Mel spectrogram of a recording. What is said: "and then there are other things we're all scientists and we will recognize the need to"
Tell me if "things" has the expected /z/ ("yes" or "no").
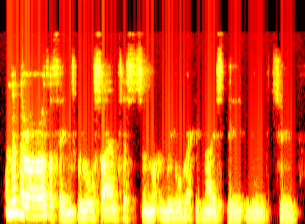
yes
